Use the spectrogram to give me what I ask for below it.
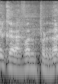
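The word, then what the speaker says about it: Gravenberch: Kayaknya dia tuh kurang graven berek sama Muhammad Kudus Ben loh kata koci bacanya grafon beret benar kalau enggak dapat Muhammad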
